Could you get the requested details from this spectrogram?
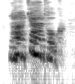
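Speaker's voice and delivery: very high shout through chattering teeth. Narrator reading Mimi looking up at two rocky peaks, shouting with chattering teeth. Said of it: "Kiáltotta vacogó fogakkal".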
